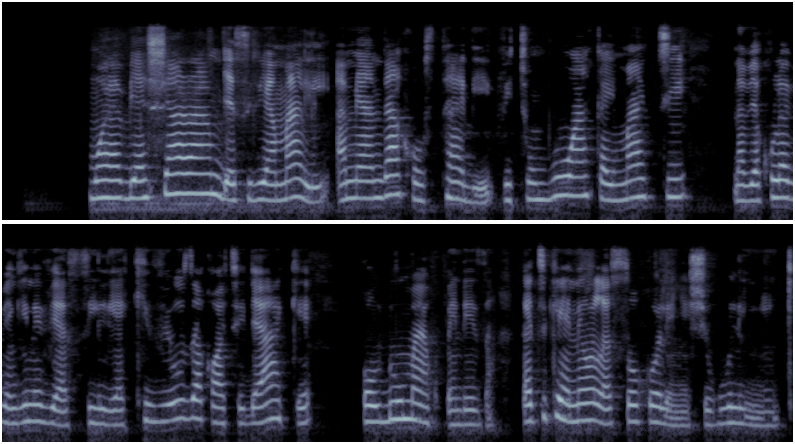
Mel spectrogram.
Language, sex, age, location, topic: Swahili, female, 18-24, Mombasa, government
